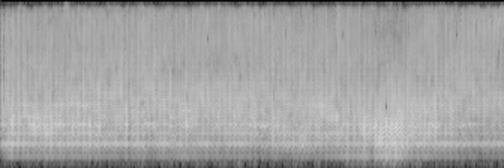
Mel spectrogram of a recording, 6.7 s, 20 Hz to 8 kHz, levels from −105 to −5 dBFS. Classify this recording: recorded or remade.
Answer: remade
